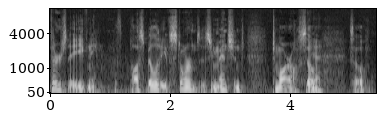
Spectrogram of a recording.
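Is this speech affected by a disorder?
No.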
